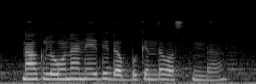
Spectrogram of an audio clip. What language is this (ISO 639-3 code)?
tel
